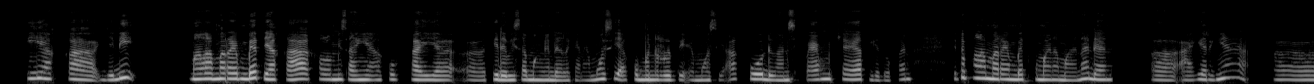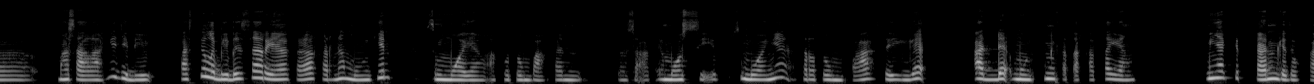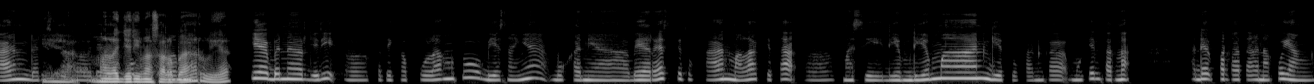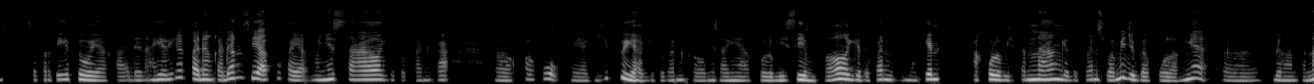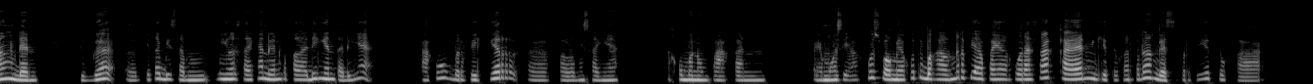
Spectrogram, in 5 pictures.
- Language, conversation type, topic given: Indonesian, advice, Bagaimana cara mengendalikan emosi saat berdebat dengan pasangan?
- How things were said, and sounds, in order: in English: "chat"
